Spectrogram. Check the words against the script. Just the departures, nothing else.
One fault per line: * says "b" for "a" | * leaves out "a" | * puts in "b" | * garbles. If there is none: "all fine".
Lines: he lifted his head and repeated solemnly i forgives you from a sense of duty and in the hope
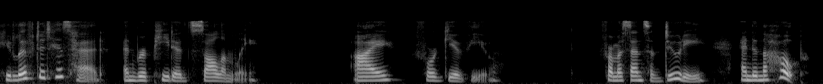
* says "forgive" for "forgives"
